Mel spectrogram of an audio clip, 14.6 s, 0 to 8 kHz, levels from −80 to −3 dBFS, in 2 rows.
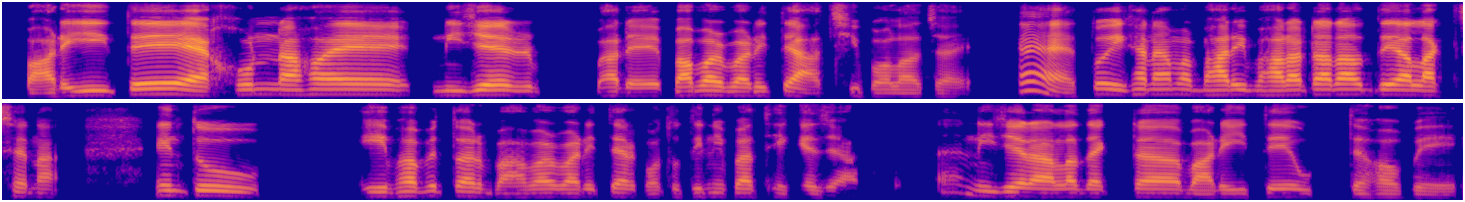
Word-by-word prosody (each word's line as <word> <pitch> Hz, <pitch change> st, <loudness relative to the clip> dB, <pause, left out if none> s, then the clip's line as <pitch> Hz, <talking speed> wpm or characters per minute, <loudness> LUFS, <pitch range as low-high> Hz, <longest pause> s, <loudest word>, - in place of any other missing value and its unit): বাড়ি 115 Hz, +5 st, +1 dB, 0.2 s
তে 160 Hz, -, +6 dB, 0.3 s
এখন 155 Hz, +1 st, -7 dB
না 150 Hz, -, +6 dB
হয় 160 Hz, 0 st, +5 dB, 0.5 s
নিজের 145 Hz, +2 st, +5 dB, 0.5 s
মানে 125 Hz, -1 st, -2 dB, 0.2 s
বাবার 135 Hz, +1 st, +2 dB
বাড়িতে 125 Hz, 0 st, -2 dB
আছি -, -, -7 dB
বলা 100 Hz, 0 st, -6 dB
যায়। -, -, -11 dB, 0.3 s
হ্যাঁ? -, -, +2 dB
তো 165 Hz, -, -7 dB
এখানে 160 Hz, +1 st, -2 dB
আমার 155 Hz, -1 st, -6 dB
বাড়ি 145 Hz, +1 st, +2 dB
ভাড়া-টাড়া 155 Hz, +3 st, +3 dB
দেওয়া 150 Hz, -1 st, +5 dB
লাগছে 135 Hz, -, -2 dB
না। -, -, -4 dB, 0.5 s
কিন্তু 155 Hz, 0 st, -3 dB, 0.9 s
এভাবে 140 Hz, +2 st, -3 dB
তো -, -, -8 dB
আর 130 Hz, -, -5 dB
বাবার 115 Hz, +2 st, -5 dB
বাড়িতে 120 Hz, +2 st, -5 dB
আর -, -, -8 dB
কতদিনই 120 Hz, +3 st, -12 dB
বা 120 Hz, -, 0 dB
থেকে -, -, -6 dB
যাব? -, -, -11 dB, 0.4 s
হ্যাঁ? -, -, -19 dB
নিজের 135 Hz, -1 st, +1 dB
আলাদা 120 Hz, 0 st, -2 dB
একটা 120 Hz, -1 st, -4 dB, 0.2 s
বাড়িতে 110 Hz, +2 st, -5 dB, 0.2 s
উঠতে 110 Hz, -, -13 dB
হবে। 105 Hz, -1 st, -10 dB
135 Hz, 160 wpm, -23 LUFS, 120-150 Hz, 0.9 s, তে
